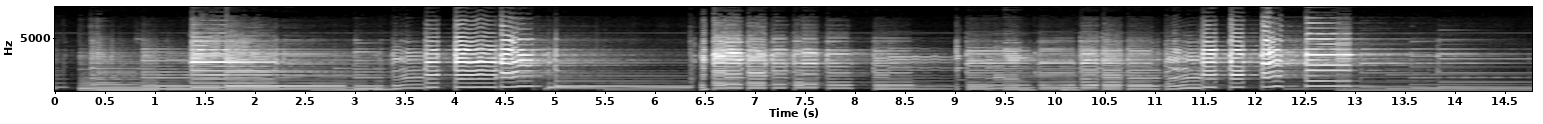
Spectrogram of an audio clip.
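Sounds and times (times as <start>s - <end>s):
black Fender teleca electric guitar: 0.0s - 14.7s.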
